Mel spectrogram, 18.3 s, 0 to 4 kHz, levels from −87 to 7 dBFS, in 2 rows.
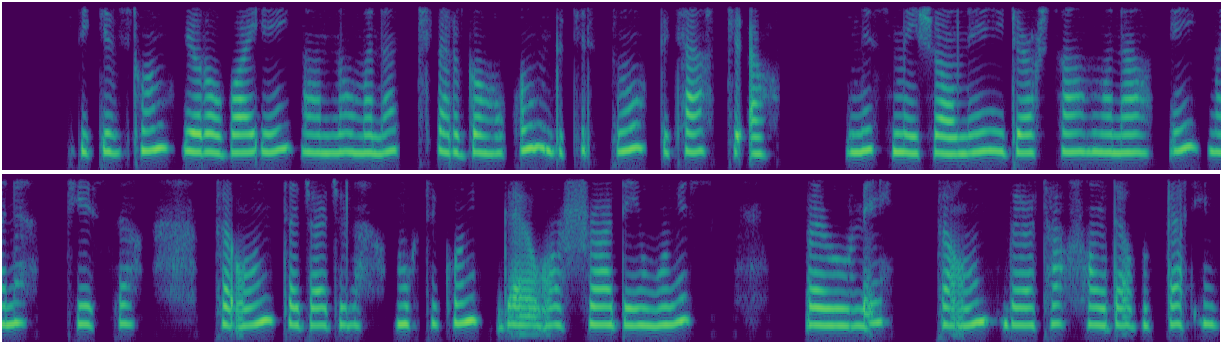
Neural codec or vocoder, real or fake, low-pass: codec, 24 kHz, 0.9 kbps, WavTokenizer, small release; fake; 3.6 kHz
